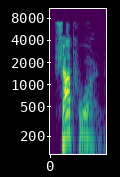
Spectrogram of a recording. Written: shopworn

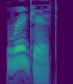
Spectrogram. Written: riggot

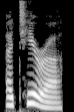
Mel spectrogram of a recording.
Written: atira

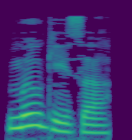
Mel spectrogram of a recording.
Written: mugisa

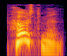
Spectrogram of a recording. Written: postman

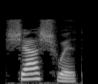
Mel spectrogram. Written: shashwat

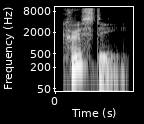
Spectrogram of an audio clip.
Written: christy

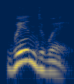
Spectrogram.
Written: windway

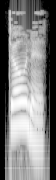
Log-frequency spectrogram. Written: donat

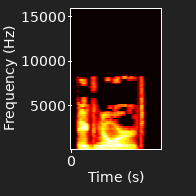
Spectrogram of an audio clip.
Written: ignored

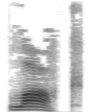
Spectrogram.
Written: lak

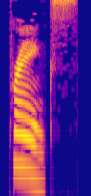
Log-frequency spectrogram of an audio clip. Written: pranks

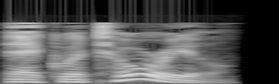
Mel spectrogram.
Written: equatorial

